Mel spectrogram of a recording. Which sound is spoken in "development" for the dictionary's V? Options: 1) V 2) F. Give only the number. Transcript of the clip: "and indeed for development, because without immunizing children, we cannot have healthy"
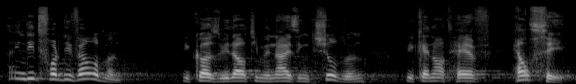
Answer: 1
